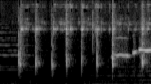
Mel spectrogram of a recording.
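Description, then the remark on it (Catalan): Horses pulling a stagecoach trot along a road, their hooves clip-clopping in a steady rhythm of sharp knocks, with the bright ringing of jingling bells coming in toward the end. “Els cavalls, que anaven al trot, feien dringar els cascabells.”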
